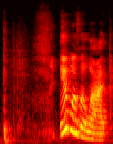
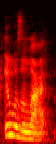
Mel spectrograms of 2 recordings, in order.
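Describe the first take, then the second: First: Imitating Andy, slow. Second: Said in the usual way. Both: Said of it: "even Andy was like".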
